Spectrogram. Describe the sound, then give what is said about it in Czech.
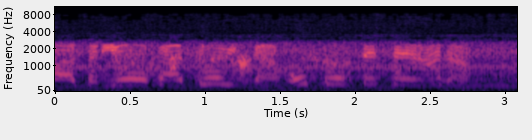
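Continuous amateur-radio band interference, the constant baseline noise at S7 received in a house: a steady, narrow hiss of static with garbled, warbling voice-like fragments drifting through it, holding at a moderate level for the whole stretch. “Tady mám základní rušení na tom bandu S7, jo, ten, to je vždycky, nevím, odkud se to bere tady v tom baráku.”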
